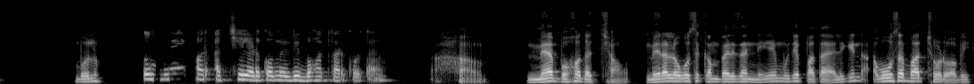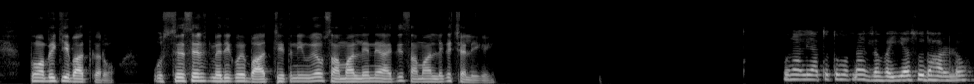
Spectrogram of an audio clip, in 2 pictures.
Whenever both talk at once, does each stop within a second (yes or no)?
yes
